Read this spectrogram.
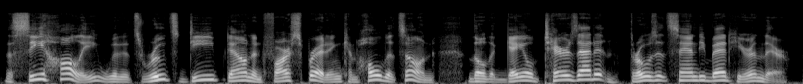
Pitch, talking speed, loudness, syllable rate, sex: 155 Hz, 215 wpm, -18 LUFS, 4.5 syllables/s, male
